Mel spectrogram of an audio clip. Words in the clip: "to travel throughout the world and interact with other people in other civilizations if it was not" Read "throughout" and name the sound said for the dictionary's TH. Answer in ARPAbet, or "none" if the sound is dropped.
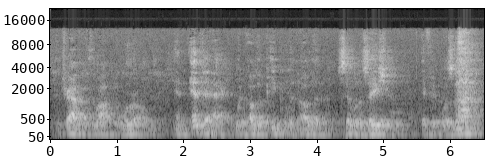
TH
